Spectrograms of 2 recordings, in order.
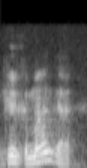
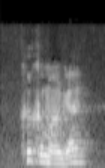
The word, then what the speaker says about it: Cucamonga: Prior to that phrase being popularized, there were two pronunciations of Cucamonga. One was Cucamonga, the other was Cucamonga. And it was after the Anaheim, Azusa, and Cucamonga phrase that the K, rather than the Q sound, became the common pronunciation.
